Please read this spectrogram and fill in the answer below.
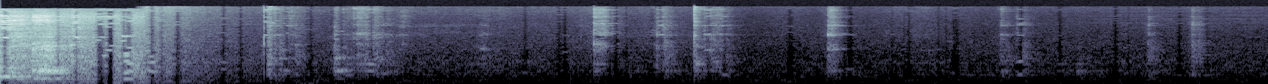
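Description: Steel ladle scraping and clinking against a stainless steel pan while stirring dry soya chunks: a brief scrape in the first second, then a handful of scattered light clicks.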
